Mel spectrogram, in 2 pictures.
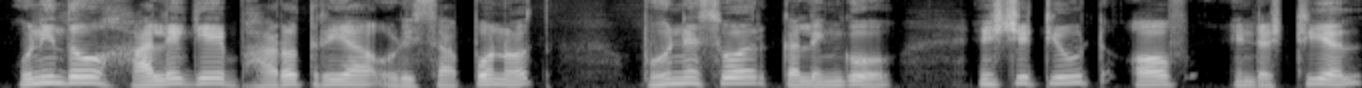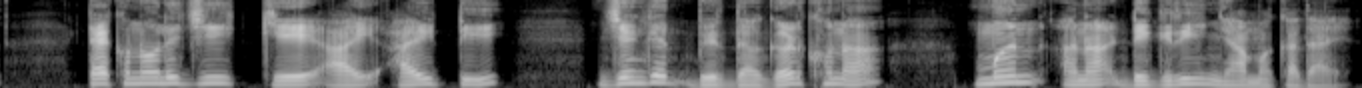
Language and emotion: Santali, neutral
